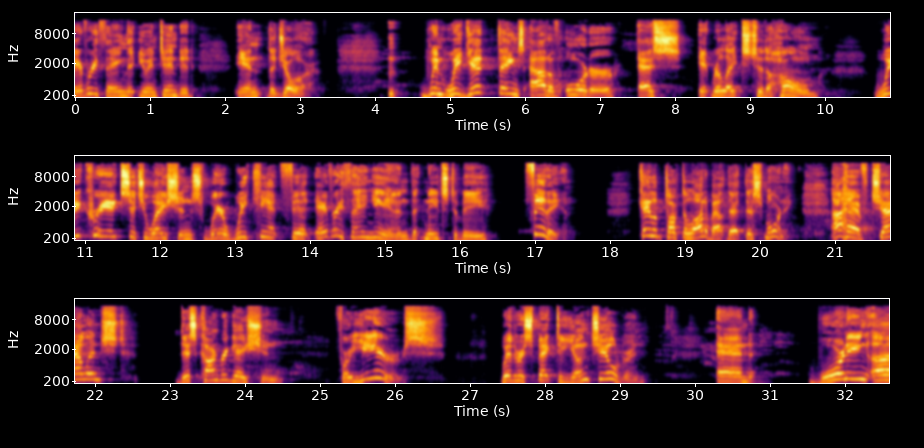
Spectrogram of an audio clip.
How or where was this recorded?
large echoing room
